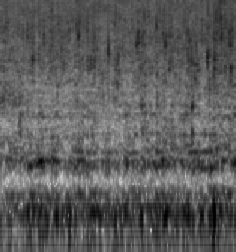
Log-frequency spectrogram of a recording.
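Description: Tap water running over soapy hands and splashing into a stainless steel sink as the lather is rinsed off, a steady rush of water.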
